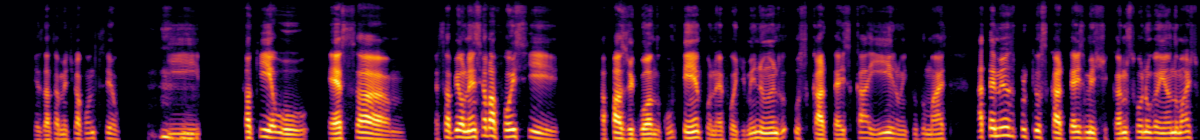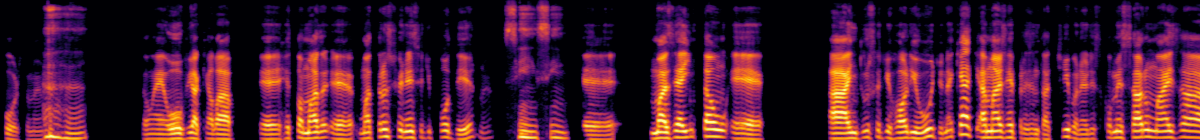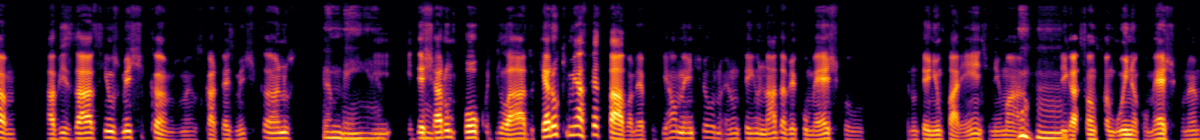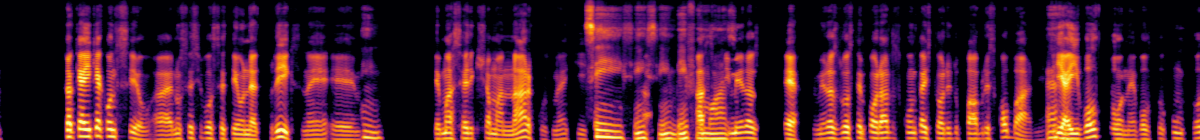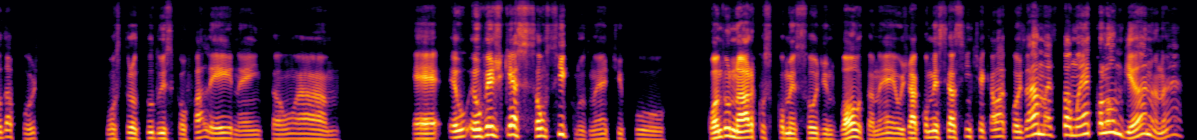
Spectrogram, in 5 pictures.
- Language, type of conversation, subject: Portuguese, podcast, Como você vê a representação racial no cinema atual?
- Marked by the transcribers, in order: none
